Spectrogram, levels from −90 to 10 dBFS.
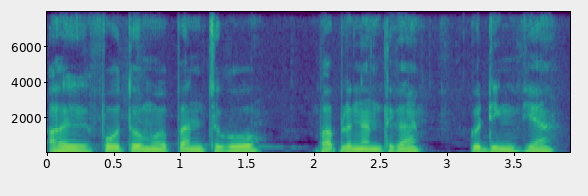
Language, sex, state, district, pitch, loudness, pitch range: Wancho, male, Arunachal Pradesh, Longding, 140 Hz, -15 LUFS, 130-145 Hz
